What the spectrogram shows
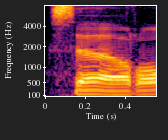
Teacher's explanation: di sini mad wajib muttasil dia empat atau lima harakat dan ra yang terakhir ditipiskan Kenapa begitu kerana sebelumnya ada ada huruf yang berharakat kasrah Ir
